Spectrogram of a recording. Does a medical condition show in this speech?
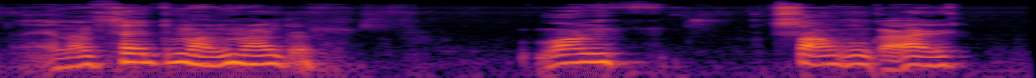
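Yes: muscular Parkinson.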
